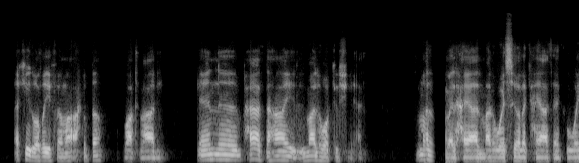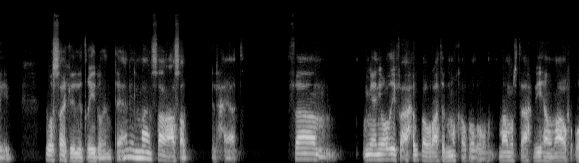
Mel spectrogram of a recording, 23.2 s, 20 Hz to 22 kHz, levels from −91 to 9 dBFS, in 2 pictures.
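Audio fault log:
7.75–8.54 s, repeated packet loss (robotic sound): four separate holes, the longest 120 ms, are each patched by stretching the preceding sound. That covers 240 ms, about 30% of this stretch, so the speech turns choppy with pieces missing.
8.59–8.94 s, long network dropout: the sound is carried on as a fading buzz or hiss, then about 200 ms of silence follows before speech returns at "الحياة المال هو يصيغلك". This gap, with 320 ms never played, is likely from audio not arriving over the network.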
